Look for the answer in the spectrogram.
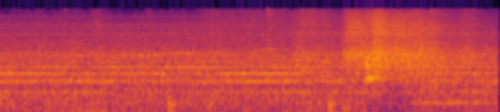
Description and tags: Subway train some sort of pneumatic air pulse, general hum.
